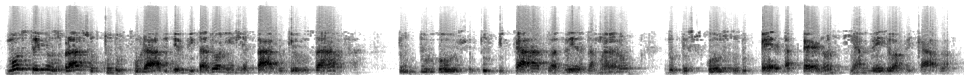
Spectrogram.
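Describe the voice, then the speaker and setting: A man's voice: mid-range voice, a little fast, gravelly, echoey room, lo-fi sound. A man giving a fervent religious testimony to a congregation, telling his story and rising into exclaimed praise. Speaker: church member giving testimony.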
